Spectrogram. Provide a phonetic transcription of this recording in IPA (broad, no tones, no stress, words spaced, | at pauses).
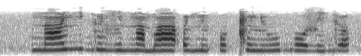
nãːlʲni ɡʲolʲɮĩ ŋã bãːʔʌlʲnʌlʲ ʔoǁũ lʲuː bo ziɡʲʌ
